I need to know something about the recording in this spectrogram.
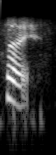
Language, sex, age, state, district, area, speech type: Assamese, female, 18-30, Assam, Sonitpur, rural, conversation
